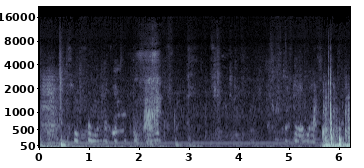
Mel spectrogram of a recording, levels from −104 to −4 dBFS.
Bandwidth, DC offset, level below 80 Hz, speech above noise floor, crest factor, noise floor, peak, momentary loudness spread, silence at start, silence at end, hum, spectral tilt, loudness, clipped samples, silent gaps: 16 kHz; under 0.1%; -46 dBFS; 21 dB; 24 dB; -60 dBFS; -18 dBFS; 24 LU; 0.05 s; 0 s; none; -7 dB/octave; -43 LUFS; under 0.1%; none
